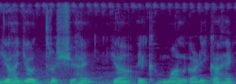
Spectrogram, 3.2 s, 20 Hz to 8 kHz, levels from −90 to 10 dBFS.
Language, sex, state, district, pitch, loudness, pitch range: Hindi, male, Bihar, Kishanganj, 145 Hz, -34 LUFS, 125-160 Hz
